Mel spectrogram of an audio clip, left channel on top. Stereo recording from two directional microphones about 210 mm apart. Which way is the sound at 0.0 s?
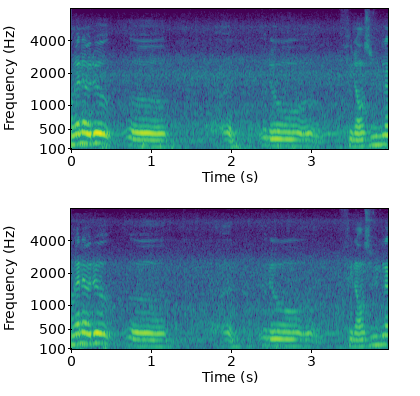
5° left (ahead or behind).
